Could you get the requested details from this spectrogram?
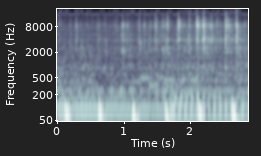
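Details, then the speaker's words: Rear derailleur on an ebike, chain on the smallest cog while pedalling, H limit screw deliberately tightened too far: steady raspy ticking with a dull thump about twice a second; chain rubbing the second smallest cog, fixed by backing the screw off quarter turns. "So what we're going to do while you're on the smallest cog is pedal the bike, find your H limit screw, and tighten it until it starts to rub on the second smallest cog, and you can hear it start to rub."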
